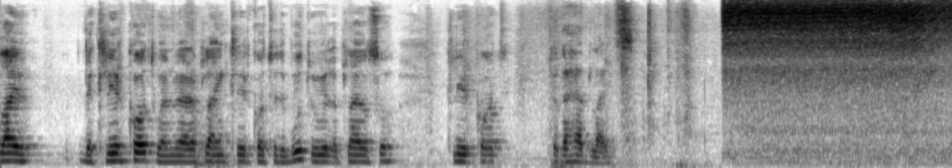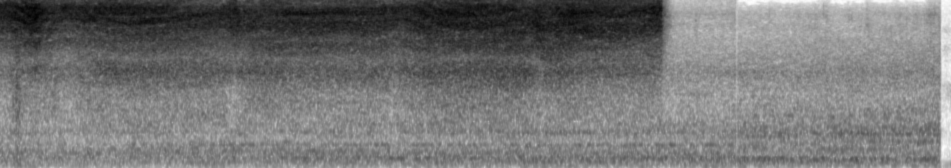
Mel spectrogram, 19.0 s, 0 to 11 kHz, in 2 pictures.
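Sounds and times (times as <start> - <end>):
paint spray gun hissing: 7.2 - 16.2.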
